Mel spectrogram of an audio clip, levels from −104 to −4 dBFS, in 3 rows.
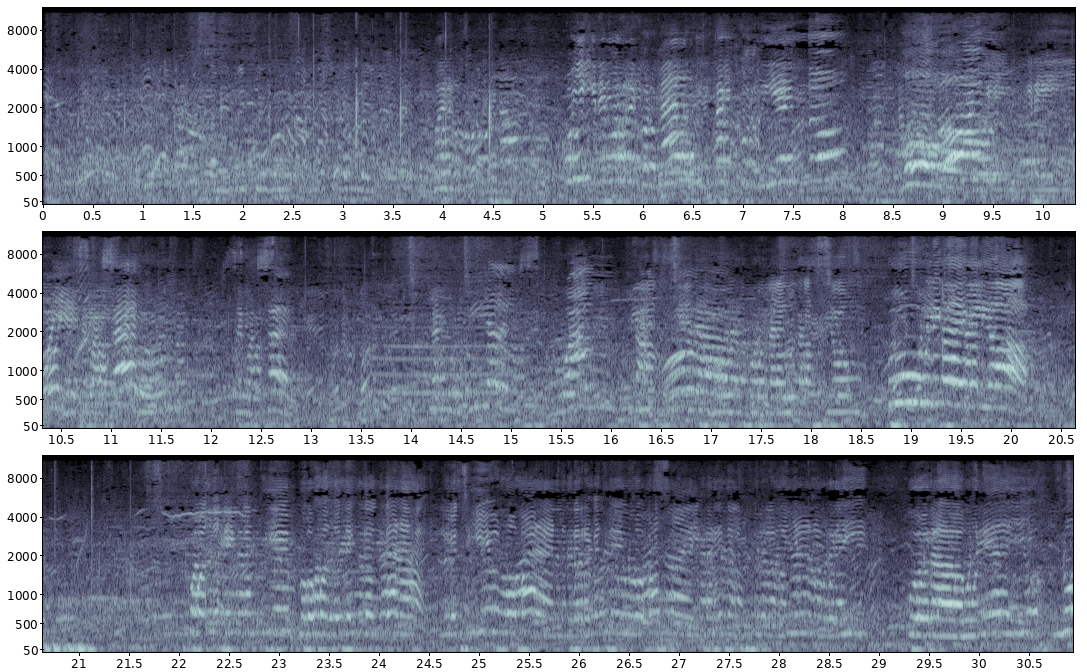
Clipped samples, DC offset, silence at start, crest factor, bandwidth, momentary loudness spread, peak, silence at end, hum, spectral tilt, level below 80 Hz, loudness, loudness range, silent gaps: under 0.1%; under 0.1%; 0 s; 20 dB; 11.5 kHz; 13 LU; -14 dBFS; 0 s; none; -4 dB/octave; -46 dBFS; -32 LUFS; 7 LU; none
